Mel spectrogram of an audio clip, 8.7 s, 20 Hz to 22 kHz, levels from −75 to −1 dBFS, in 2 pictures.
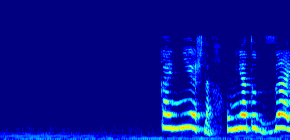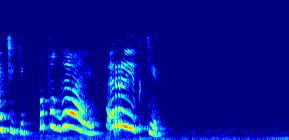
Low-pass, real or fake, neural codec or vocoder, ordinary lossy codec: none; real; none; none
